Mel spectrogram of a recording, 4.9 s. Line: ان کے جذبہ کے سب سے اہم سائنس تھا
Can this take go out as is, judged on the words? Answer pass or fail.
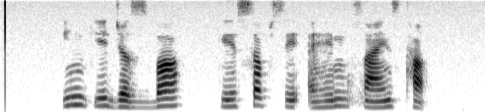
pass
